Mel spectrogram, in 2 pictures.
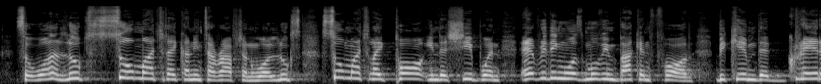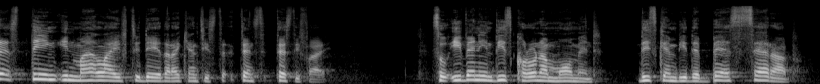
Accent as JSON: {"language": "English", "country": "Kenya", "tie": "born or raised there", "moved": "yes", "said": "I was born in Kenya."}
